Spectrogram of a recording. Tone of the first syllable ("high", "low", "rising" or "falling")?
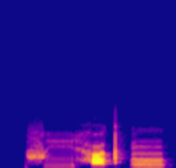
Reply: high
